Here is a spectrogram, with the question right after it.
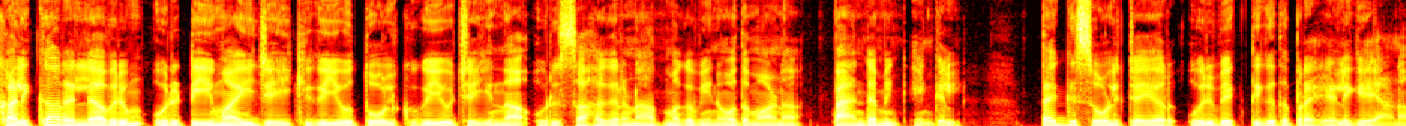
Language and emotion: Malayalam, neutral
